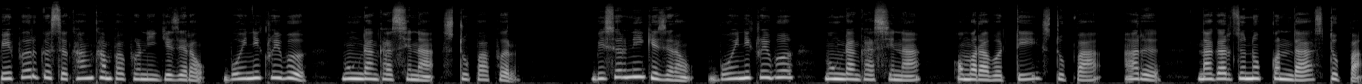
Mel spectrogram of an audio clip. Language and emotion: Bodo, neutral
